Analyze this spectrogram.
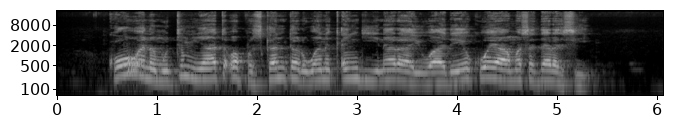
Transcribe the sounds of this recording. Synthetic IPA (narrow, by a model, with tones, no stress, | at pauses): kʷoː˦wɐ˨ne˨mʊ˨tʊ˦˨mjaː˦tɐ˦ɓa˨ɸʊ˨s̬kɐ˦ntɐ˨rwɐ˦ni˦kʼɐ˦ŋɡʲiː˨na˦ɽaː˨jʊ˦waː˦da˨ja˦kʷoː˦jaː˨mɐ˦sa˨dɐ˦ɽɐ˨siː˦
